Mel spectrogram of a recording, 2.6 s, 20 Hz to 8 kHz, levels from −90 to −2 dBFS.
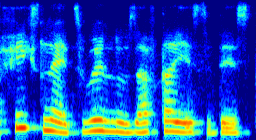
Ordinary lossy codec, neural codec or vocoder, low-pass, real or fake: Opus, 16 kbps; none; 7.2 kHz; real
